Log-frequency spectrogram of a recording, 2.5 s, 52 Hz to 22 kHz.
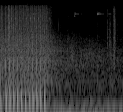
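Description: A short burst of rapid automatic gunfire in the video game Battlefield 2, about a dozen sharp evenly spaced shots in under a second, followed by fading echoes and faint clinks with no talking.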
